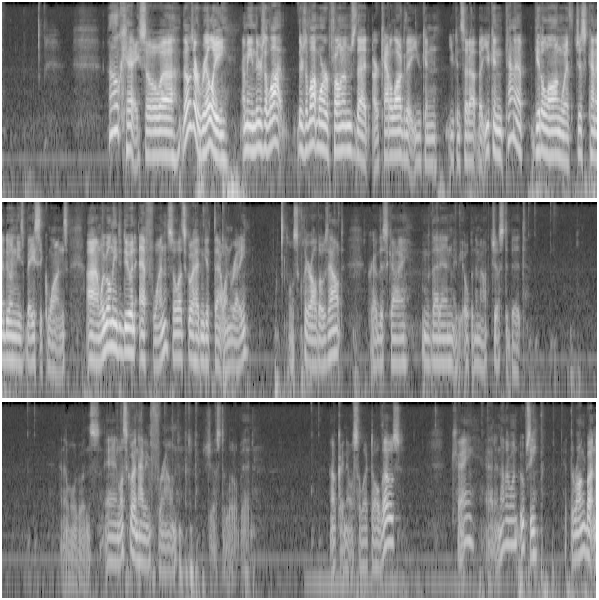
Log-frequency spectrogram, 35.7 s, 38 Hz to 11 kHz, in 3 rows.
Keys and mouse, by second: 5.5-7.2 middle drag, 7.5 middle click, 8.3-9.5 middle drag, 9.6 middle click, 13.9 middle click, 14.8 click, 14.8 right click, 14.9 middle click, 15.8 middle click, 16.3 KP_3, 17.9 alt+g, 18.6-19.8 right drag, 19.0 g, 21.0-22.8 right drag, 21.2 g, 22.9-24.8 right drag, 23.2 g, 26.1-28.6 right drag, 27.4 a, 27.6 b, 28.6 g, 30.9-35.2 drag, 31.4-32.5 middle drag, 31.4-33.4 right drag, 34.4 ctrl+z.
